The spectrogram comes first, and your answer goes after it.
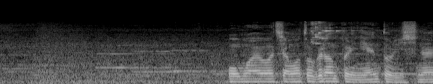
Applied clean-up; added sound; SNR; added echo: none; Thunder; 14 dB; none.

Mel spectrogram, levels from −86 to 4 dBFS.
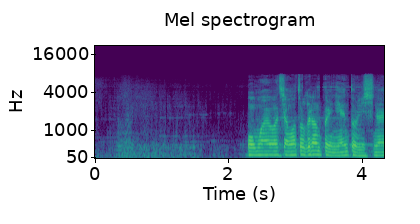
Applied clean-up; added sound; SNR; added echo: neural separator model SepFormer DNS4.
